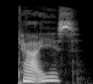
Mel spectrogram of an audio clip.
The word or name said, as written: caries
